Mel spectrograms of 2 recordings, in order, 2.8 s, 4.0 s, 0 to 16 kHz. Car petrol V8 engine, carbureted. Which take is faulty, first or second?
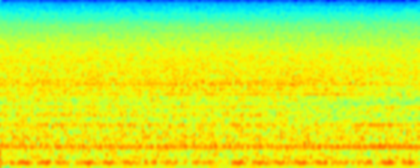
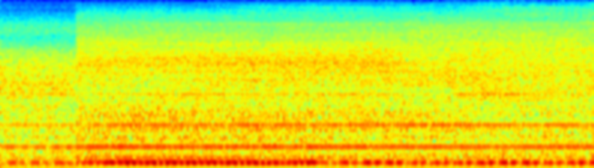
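second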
